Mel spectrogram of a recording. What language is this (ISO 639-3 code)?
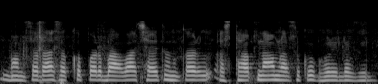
mai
